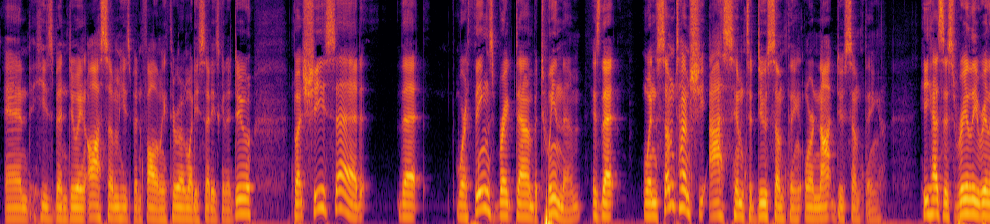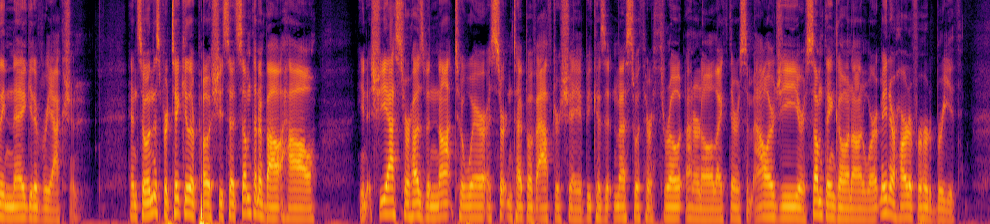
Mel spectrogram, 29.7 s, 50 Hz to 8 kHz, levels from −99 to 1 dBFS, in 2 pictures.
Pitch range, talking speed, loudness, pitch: 100-125 Hz, 200 wpm, -19 LUFS, 110 Hz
